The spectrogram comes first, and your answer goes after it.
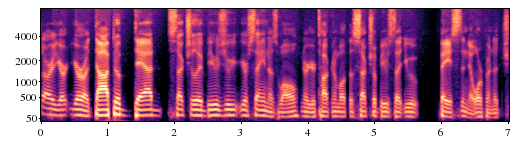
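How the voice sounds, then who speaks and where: A man with a very deep, low pitch talks at a very fast pace with ordinary pitch variation. The sound is dry and close with no echo, and music plays in the background. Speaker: interviewer, channel host. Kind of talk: interview questions.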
